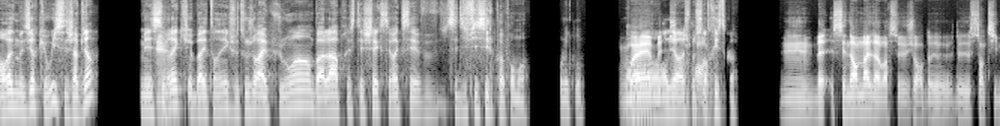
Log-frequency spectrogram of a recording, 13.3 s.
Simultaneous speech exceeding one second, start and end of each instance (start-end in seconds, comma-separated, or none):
8.3-9.5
